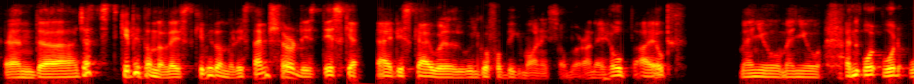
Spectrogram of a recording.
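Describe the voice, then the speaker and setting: Deep-voiced Swiss caller, Italian native. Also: male voice, animated, moderate pace, creaky, a little mellow, muffled recording. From southern Switzerland. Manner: rambling, with many restarts and repeated words. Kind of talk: casual call-in chat. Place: home in Zurich.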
